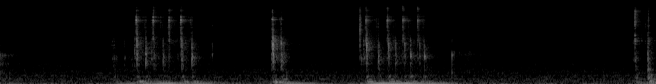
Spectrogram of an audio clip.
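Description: Typing on a computer keyboard: three short runs of keystrokes with pauses between.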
